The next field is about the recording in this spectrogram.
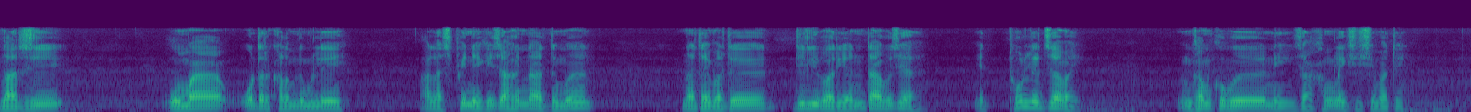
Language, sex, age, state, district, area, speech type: Bodo, male, 30-45, Assam, Kokrajhar, rural, spontaneous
